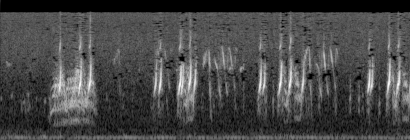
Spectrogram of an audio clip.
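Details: Common Quail uttering its clipped three-note call, bright 'quip-ip-ip' phrases repeated about once a second, opening with a rougher buzzy note, over a quiet low hum.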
